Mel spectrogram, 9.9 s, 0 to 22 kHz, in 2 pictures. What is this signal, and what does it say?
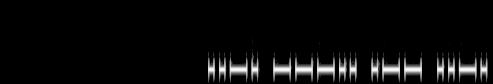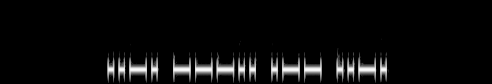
Morse code, heard as a keyed tone, about 22 wpm, 700 Hz. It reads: F8WF F8WF
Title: DXCC-100 Call Signs - 4 Characters - Repeated 2x - 22wpm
